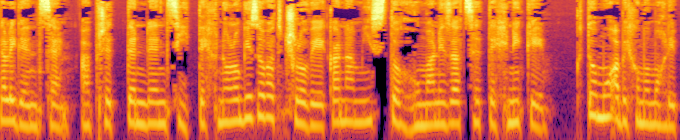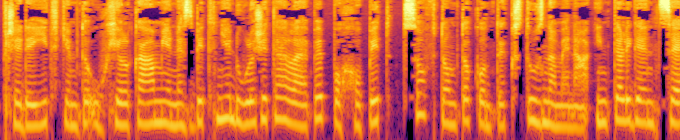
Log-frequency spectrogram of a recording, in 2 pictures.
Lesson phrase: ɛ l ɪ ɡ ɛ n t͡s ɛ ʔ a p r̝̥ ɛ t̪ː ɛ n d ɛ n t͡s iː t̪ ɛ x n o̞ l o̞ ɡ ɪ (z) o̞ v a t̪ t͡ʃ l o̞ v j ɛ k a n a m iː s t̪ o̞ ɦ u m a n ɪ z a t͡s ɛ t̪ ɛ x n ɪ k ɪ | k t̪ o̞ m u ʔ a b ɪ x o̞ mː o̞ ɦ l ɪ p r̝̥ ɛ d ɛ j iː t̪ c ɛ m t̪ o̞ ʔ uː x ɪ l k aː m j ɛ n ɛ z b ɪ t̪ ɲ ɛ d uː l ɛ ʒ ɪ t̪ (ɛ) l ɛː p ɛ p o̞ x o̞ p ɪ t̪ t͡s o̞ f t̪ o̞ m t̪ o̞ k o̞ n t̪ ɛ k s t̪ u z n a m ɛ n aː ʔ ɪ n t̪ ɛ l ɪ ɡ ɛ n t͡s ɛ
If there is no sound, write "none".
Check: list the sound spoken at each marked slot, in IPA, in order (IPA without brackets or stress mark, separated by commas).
z, ɛː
